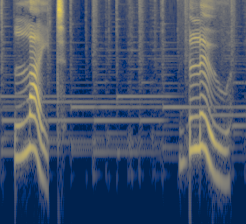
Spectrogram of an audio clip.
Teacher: L'air coule de manière fluide autour de la langue. Le bout de la langue est bien appuyé derrière les dents du haut. En fin de mot, le L est souvent plus sombre en anglais.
